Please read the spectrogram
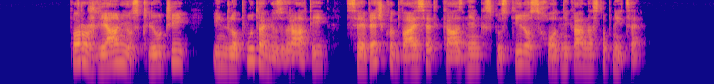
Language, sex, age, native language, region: Slovenian, male, 50-59, Slovenian, Gorica region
